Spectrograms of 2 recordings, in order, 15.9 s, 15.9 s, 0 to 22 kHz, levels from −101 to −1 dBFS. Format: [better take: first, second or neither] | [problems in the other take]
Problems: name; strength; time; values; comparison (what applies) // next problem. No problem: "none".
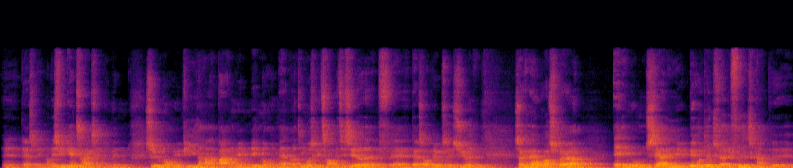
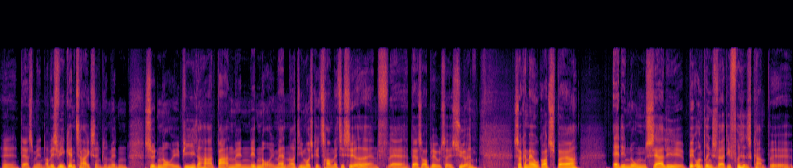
second | room echo; strong; dies away in 1.3 s // off-mic speech; far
